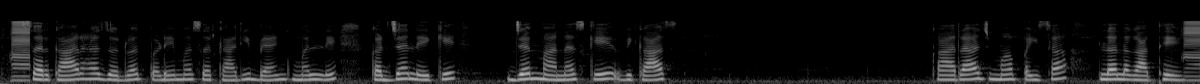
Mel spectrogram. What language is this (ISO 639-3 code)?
hne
